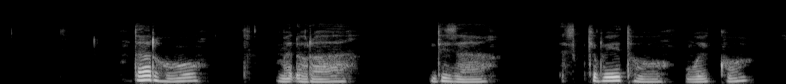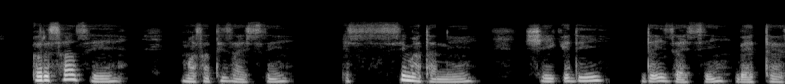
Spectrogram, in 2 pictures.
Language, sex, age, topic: Gamo, male, 25-35, government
